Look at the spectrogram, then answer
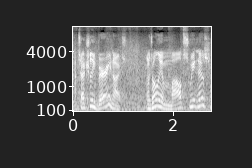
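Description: A man's voice: sits high, very animated, fairly quick. A man chatting with his mouth full as he tastes food and gives an enthusiastic casual review. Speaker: food vlogger. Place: barbecue restaurant. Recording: noisy room tone.

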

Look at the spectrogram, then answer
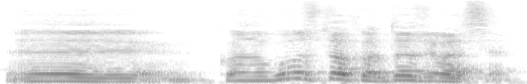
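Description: Gravelly high-voiced rabbi teaching Talmud. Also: male voice, animated, darkish tone. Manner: halting, searches for words, mixes in Hebrew terms. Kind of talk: Torah class.

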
